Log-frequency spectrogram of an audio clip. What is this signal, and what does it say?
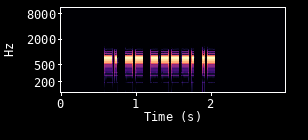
Morse code, heard as a keyed tone, about 34 wpm, 700 Hz. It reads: NM9A
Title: USA Call Signs - 4 Characters - Repeated 3x - 35wpm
